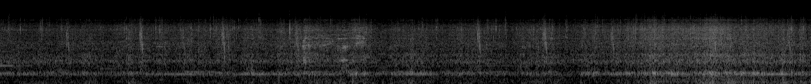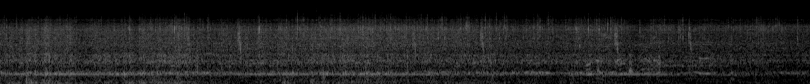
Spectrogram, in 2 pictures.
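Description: Wind and rough water rushing past a sailing yacht under way, a steady noisy wash that swells about halfway through. A faint steady hum and scattered small taps run under it.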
